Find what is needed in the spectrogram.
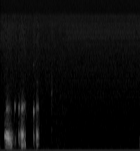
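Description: Three short, faint snatches of a person's voice over a video call in the first half second, then near silence.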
